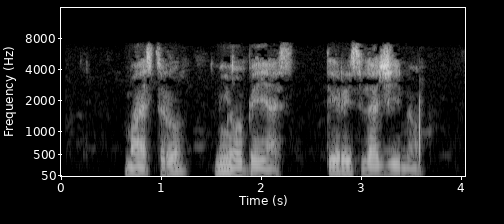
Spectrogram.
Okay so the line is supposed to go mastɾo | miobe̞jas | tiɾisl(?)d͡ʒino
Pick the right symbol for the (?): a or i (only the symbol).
a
